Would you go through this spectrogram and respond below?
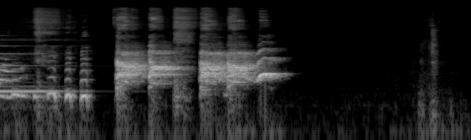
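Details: Maltese male starting to howl out of nowhere when the doorbell goes off: a chime fades at the start, then three rough, wavering howls follow in quick succession, the last trailing off, then near silence.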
